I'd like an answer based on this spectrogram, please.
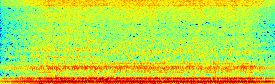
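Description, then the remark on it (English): A boat motor drones steadily on a boat travelling on the Pibor River from South Sudan to Ethiopia, a low, even engine hum with a rumbling hum underneath that holds constant throughout, with no voices. “filed this report on board a boat making its way from South Sudan to Ethiopia.”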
